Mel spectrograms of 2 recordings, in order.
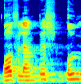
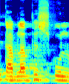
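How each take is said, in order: First: কুল with a deep back-of-throat q; correct deep qaf. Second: কুল with a plain front k; wrong light kaf. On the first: Teacher showing learners the correct letter, deep throaty q in কুল. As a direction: spell out কফ লাম পেশ কুল with heavy qaf. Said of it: "কাব লাম পেশ কুল উচ্চারণ করা যাবে না". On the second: Teacher imitating learners' common mistake, plain k in কুল. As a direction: spell out কাব লাম পেশ কুল with light k. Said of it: "অনেকে আছে ... বলে". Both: Shown as a demonstration.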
